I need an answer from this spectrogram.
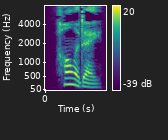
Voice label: "Holiday", English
